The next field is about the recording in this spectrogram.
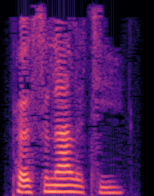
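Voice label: "personality", English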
